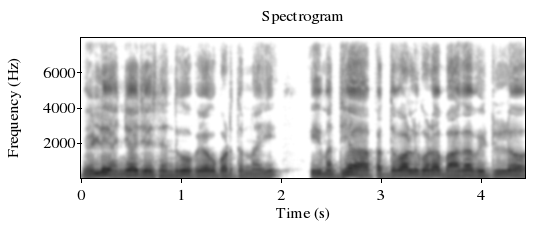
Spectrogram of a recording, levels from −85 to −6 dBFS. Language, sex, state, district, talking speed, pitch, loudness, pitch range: Telugu, male, Andhra Pradesh, Krishna, 135 wpm, 150 Hz, -23 LUFS, 145-160 Hz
